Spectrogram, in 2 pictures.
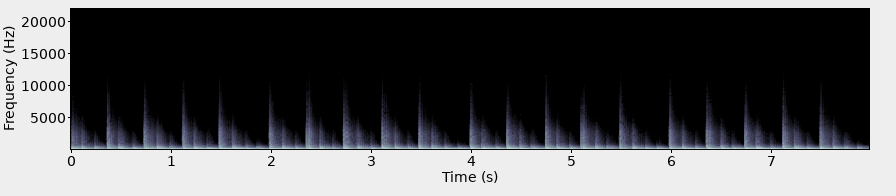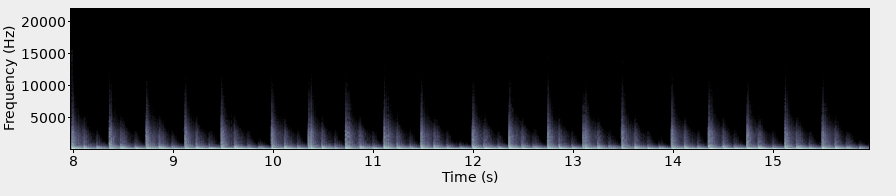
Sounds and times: DUB BASS 0:00.0 - 0:15.9

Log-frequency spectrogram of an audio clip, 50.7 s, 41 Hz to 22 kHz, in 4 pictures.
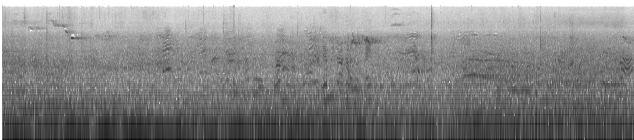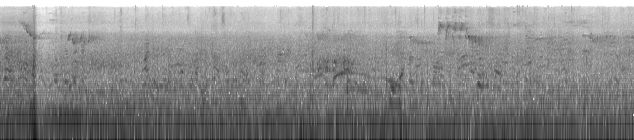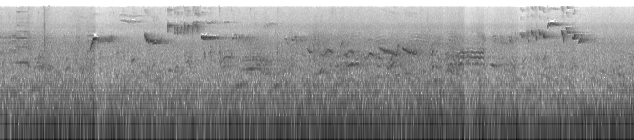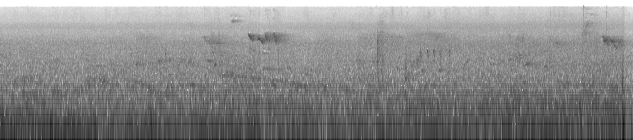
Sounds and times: Playground 0:00.0 - 0:50.7
Birds 0:00.1 - 0:37.4
Birds 0:40.1 - 0:50.7

